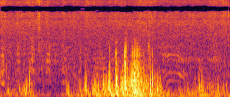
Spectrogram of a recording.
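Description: A dog vocalizing loudly for about a second, starting about halfway through.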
